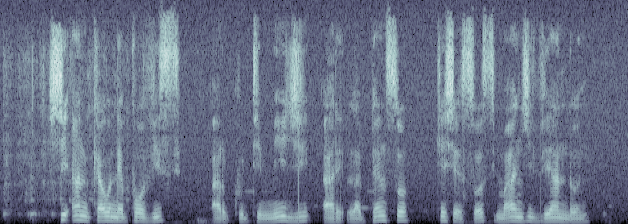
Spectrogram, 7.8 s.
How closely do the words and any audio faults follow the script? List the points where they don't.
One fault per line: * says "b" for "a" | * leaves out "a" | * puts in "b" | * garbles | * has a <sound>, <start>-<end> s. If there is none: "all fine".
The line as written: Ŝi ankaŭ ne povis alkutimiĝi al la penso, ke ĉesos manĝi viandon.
all fine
